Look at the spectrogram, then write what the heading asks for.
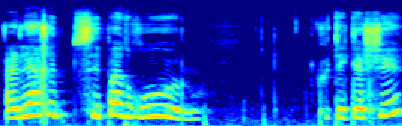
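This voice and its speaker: A woman's voice: very high voice, moderate pace, a little hiss or hum. A woman voicing a touchy, teasing teenage girl who sounds indignant in a storybook read-aloud.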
